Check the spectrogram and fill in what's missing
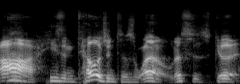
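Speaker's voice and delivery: dry, loud, cutting, mocking sarcastic tone. Speaking in character to a guild member who just spoke: sarcastic. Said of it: "I say sarcastically".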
